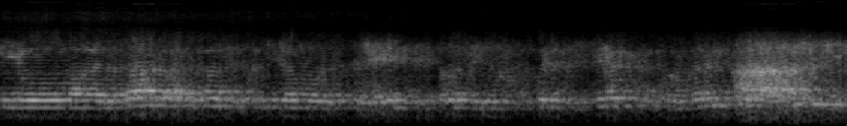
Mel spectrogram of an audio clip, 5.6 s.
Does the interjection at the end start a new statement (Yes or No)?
Yes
